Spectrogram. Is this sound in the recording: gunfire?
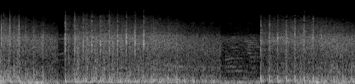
yes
